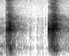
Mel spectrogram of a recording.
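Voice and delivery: bare "k" click, repeated; som isolado do K. Shown as a demonstration. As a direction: release a lone "k" twice. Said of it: "O som do K". ("k" seco, sem vogal)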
